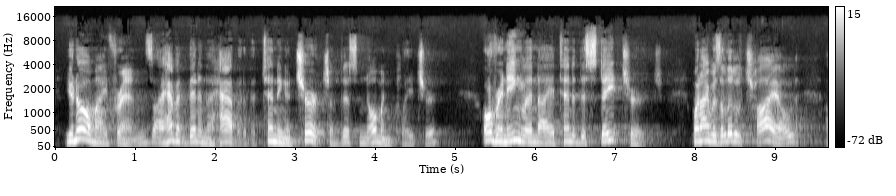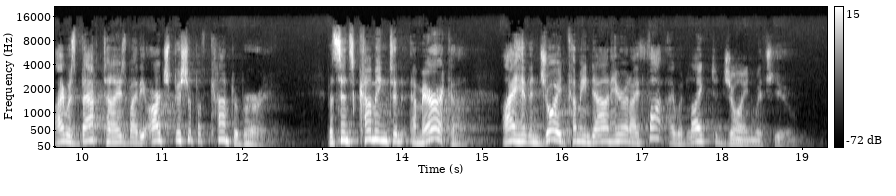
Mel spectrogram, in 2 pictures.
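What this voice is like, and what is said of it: Put-on refined English accent. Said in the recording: “with choice English accent said”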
